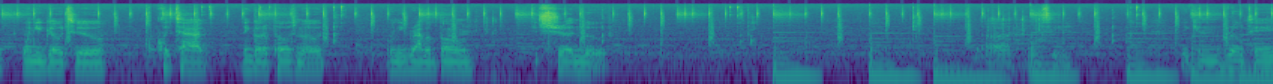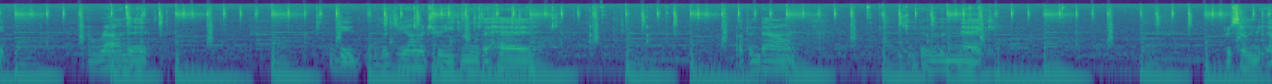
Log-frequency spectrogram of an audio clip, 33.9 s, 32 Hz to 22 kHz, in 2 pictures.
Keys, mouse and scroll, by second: 0.7 Tab, 4.3 click, 6.5 click, 7.4-8.7 drag, 11.0 ctrl+z, 11.4-12.5 middle drag, 12.5 click, 14.7 middle click, 15.6 click, 17.3-18.4 middle drag, 18.4 click, 19.7 click, 21.1 ctrl+z, 21.9 click, 23.4 ctrl+z, 23.8 click, 24.1 ctrl+z, 24.5 scroll up 5, 24.7 shift+middle click, 25.2 click, 25.5 click, 27.1 ctrl+z, 27.3 middle click, 28.1 click, 28.7 click, 30.4 ctrl+z, 30.6 scroll down 1, 30.9 click, 31.4 click, 32.0 click, 32.4 click, 33.1 shift+middle click.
